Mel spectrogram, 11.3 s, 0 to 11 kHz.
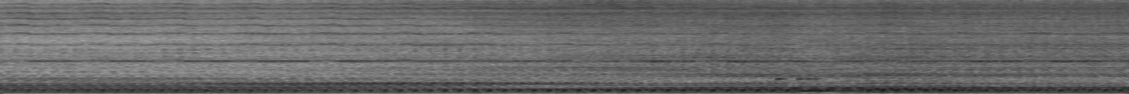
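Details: Boosted Ford Mustang Boss 302 V8 (previously full bolt-on naturally aspirated) idling with a lumpy low beat and a steady high whistle/whine over the top; source unknown, all accessories are good.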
